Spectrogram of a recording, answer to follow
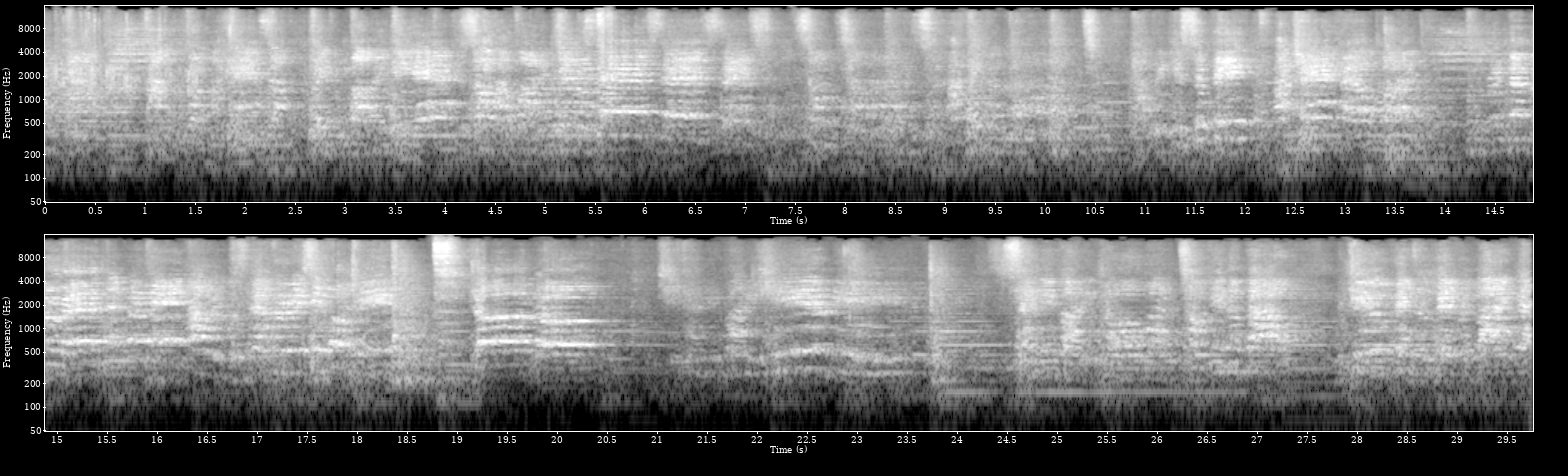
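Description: Large show choir of mixed male and female voices singing together over accompaniment with a steady beat.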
